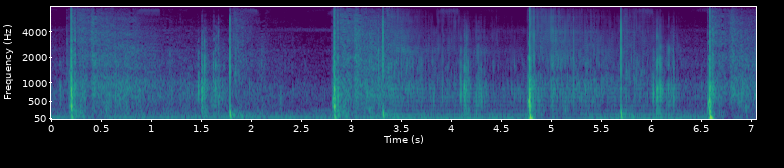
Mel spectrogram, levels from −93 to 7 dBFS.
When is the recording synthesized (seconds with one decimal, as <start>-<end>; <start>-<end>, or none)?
3.4-6.3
